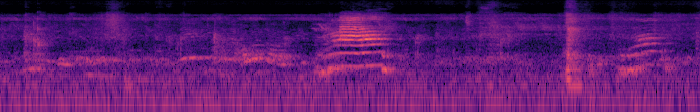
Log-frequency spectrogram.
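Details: A single loud, drawn-out meow from a cat rises and falls in the middle, surrounded by faint murmuring voices and a soft short mew near the end.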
